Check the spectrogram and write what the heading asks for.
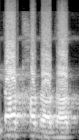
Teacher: दंत में त था दादा त वर्ग के वर्ण आते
